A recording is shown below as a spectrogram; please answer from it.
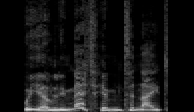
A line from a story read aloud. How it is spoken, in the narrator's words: Hermione sobbed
